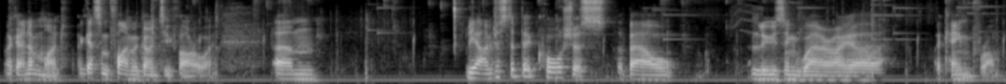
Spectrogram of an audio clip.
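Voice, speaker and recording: Male game streamer, British, gravelly fry in an average-pitched voice, offhand running commentary with dry asides. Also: steady tone, measured pace, long pauses. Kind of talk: casual Minecraft playthrough commentary, chatting with viewers.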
